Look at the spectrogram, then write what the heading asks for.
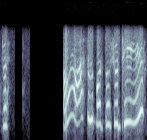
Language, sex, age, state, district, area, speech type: Kashmiri, male, 45-60, Jammu and Kashmir, Budgam, rural, conversation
